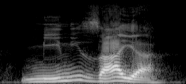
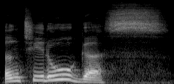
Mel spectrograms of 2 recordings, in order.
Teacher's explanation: A hora que você junta, o R e o S, eles perdem a força do S e do R.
